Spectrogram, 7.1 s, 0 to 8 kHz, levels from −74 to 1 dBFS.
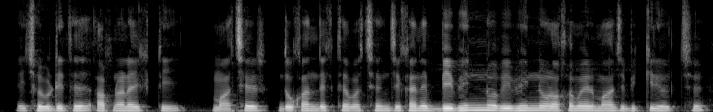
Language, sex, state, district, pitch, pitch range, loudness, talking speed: Bengali, male, West Bengal, Malda, 145 Hz, 135-150 Hz, -17 LUFS, 125 wpm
